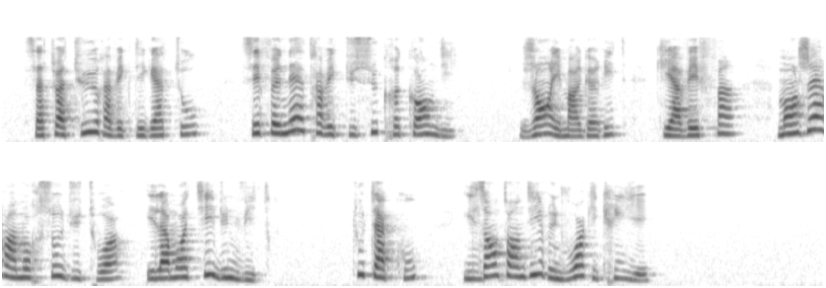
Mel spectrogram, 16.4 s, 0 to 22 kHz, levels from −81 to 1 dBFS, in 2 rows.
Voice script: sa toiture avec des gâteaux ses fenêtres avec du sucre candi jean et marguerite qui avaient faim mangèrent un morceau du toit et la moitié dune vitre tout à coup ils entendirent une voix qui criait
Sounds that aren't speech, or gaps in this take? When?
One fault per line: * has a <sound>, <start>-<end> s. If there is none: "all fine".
all fine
